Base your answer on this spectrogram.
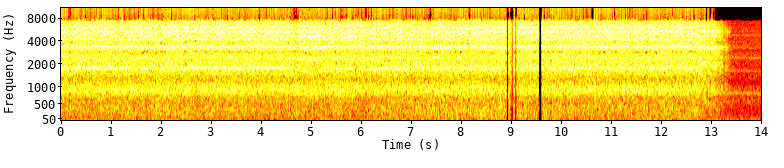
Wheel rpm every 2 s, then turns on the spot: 230, 230, 230, 230, 230, 230, 100.
none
